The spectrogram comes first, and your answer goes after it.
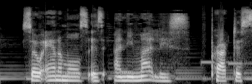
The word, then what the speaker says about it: animales: It's a short, open e sound, similar to the e in bed. So animals is Animales.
